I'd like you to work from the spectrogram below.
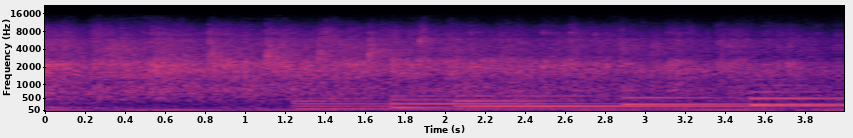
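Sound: audience applauding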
